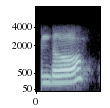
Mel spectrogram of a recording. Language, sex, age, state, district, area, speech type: Malayalam, female, 45-60, Kerala, Idukki, rural, conversation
